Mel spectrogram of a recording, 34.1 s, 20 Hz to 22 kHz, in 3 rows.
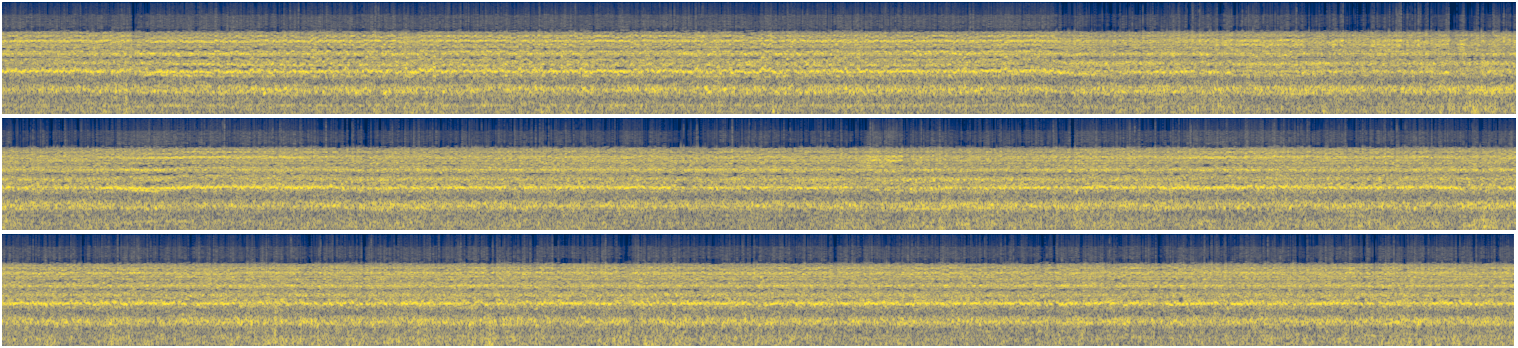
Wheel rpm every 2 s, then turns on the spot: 230, 210, 210, 210, 220, 220, 230, 230, 230, 230, 230, 230, 230, 240, 230, 230, 230.
none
